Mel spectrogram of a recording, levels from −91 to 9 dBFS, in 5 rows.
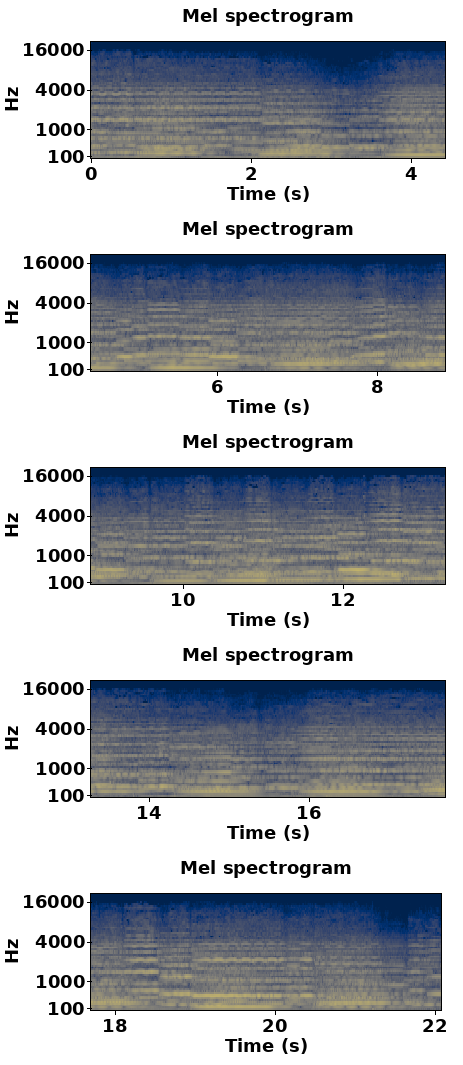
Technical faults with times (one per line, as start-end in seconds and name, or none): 21.21 DC step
